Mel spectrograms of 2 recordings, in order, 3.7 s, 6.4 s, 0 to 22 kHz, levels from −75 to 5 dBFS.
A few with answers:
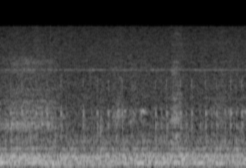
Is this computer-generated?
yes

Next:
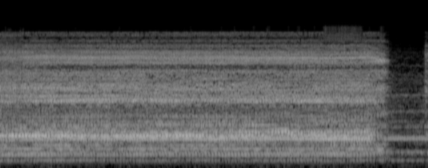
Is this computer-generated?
no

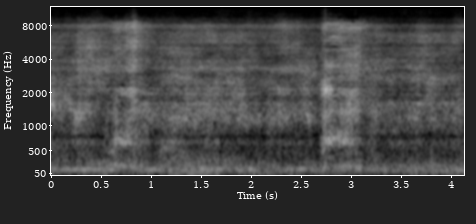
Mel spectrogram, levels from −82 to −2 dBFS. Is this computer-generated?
yes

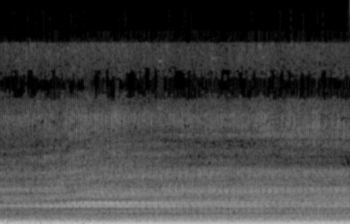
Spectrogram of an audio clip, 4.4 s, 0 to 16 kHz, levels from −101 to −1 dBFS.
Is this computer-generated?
no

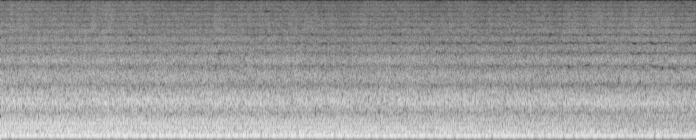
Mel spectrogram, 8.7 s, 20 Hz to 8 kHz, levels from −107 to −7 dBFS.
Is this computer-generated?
no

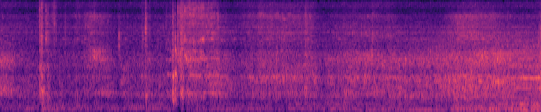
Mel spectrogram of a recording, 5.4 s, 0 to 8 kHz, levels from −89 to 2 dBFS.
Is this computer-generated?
yes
